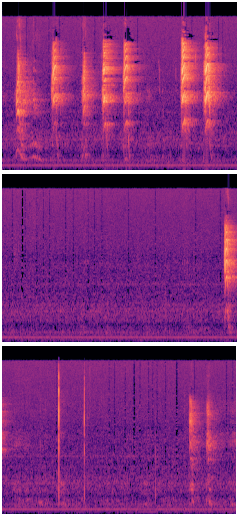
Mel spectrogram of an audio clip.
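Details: Twin-sister Brussels Griffon puppies, eight weeks old, playing indoors with a black Labrador around: high, sharp yips in a quick burst of seven over four seconds, then a lone yap and a final pair after a pause, over a steady low hum.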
